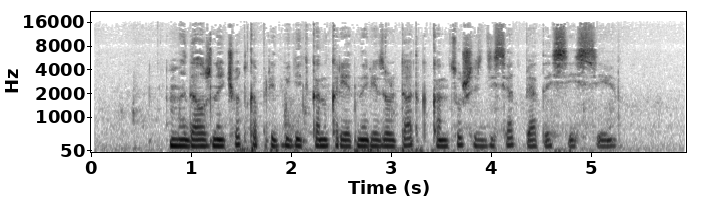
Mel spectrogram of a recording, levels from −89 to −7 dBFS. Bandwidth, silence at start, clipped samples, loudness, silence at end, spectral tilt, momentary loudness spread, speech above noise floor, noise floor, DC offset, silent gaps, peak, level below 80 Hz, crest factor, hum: 16.5 kHz; 0.4 s; under 0.1%; -18 LUFS; 0.7 s; -4 dB/octave; 9 LU; 33 dB; -52 dBFS; under 0.1%; none; -2 dBFS; -40 dBFS; 18 dB; none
